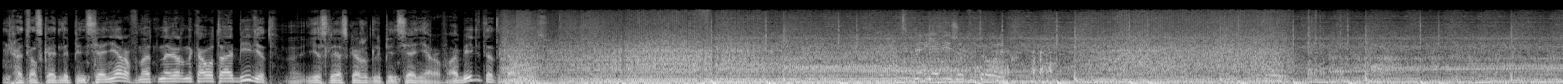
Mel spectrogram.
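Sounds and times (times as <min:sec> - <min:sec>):
speech: 0:00.0 - 0:06.6
car engine with sport straight-through exhaust revving: 0:05.0 - 0:15.6.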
